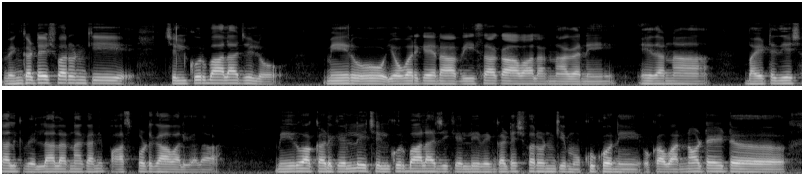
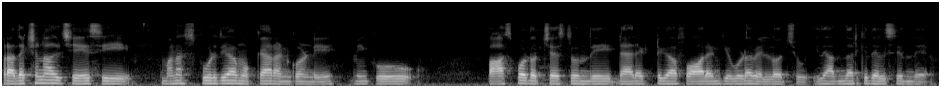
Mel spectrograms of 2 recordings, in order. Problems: none marked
